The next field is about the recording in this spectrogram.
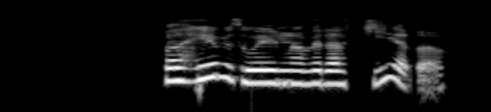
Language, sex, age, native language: Icelandic, female, 12, Icelandic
